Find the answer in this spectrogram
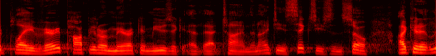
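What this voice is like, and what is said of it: Usual voice. Nothing is said of it.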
